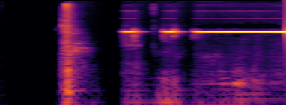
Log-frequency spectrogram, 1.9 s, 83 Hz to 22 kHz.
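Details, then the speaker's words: Siglent SDM3045X bench multimeter continuity test with original stock test leads: high tone stutters in two broken chirps before settling to a steady beep; poor lead contact makes the response slow and intermittent. "we can see that it's not quite what we expected. So I have never used these original leads that came with the device, but I've used some cheap ones that I bought."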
